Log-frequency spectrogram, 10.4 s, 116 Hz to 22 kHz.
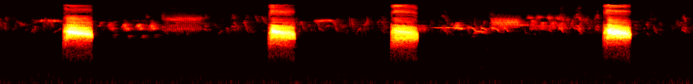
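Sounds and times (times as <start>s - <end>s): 
European starling Sturnus vulgaris harsh calls: 0.9s - 1.4s, 4.0s - 4.5s, 5.8s - 6.3s, 9.0s - 9.5s.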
